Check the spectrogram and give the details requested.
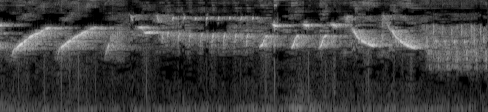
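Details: Melodious song of an Indonesian local canary, a series of rising whistled slurs and short high twittering notes ending in a lower buzzy roll.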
